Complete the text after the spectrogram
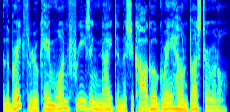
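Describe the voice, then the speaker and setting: A man's voice: medium pitch, moderate pace, darkish tone, dry recording, clean studio sound. A man reading a first-person short story dramatically, as its narrator.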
